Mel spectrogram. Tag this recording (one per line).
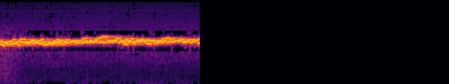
sf
space-ships
outerspace
alien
